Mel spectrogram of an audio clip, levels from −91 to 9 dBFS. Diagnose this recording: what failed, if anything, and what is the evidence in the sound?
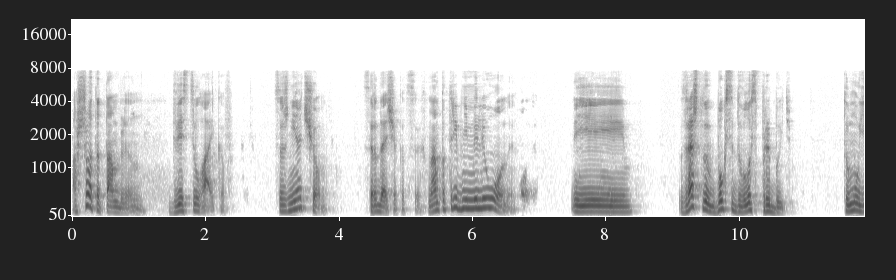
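The call's echo cancellation, most likely on a far end using a loudspeaker, let part of the returned signal through as echo leak. A delayed copy of the speech trails the original by about 0.34 s: faint scraps, roughly 35 dB down, at 0.45–0.49 s and 0.87–1.46 s, then a much stronger stretch, only about 10 dB below the speech, at 6.69–6.99 s. The band-limited call audio, with nothing above 8 kHz, carries the echo too.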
